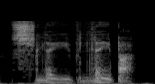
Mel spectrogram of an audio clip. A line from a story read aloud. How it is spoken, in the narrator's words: Hermione ... mutter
